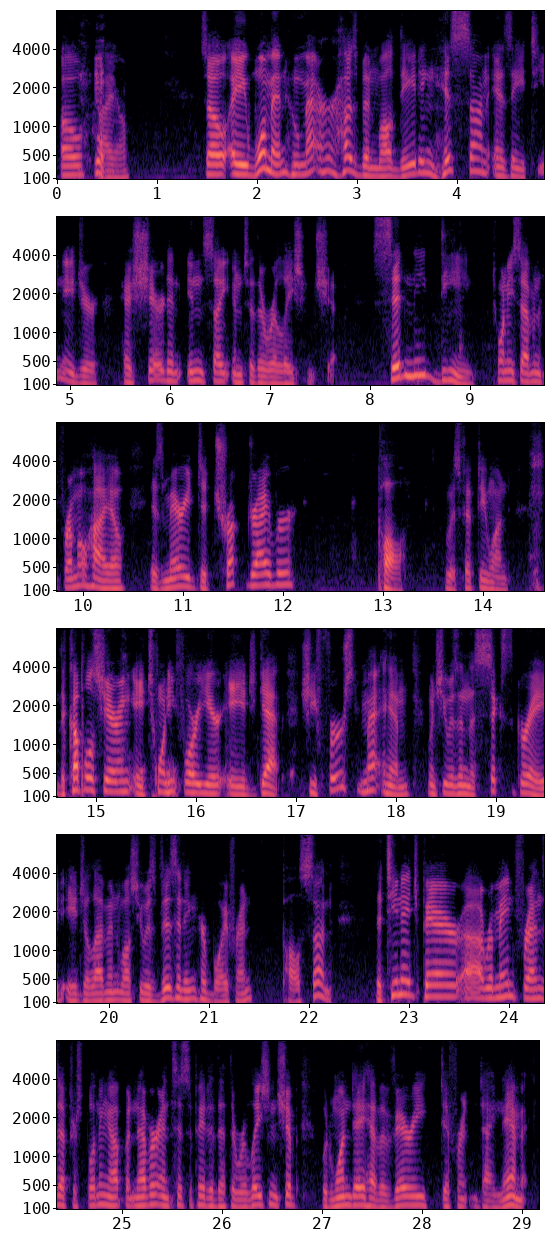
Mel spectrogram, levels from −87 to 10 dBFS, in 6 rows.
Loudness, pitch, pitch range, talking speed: -27 LUFS, 150 Hz, 130-175 Hz, 180 wpm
